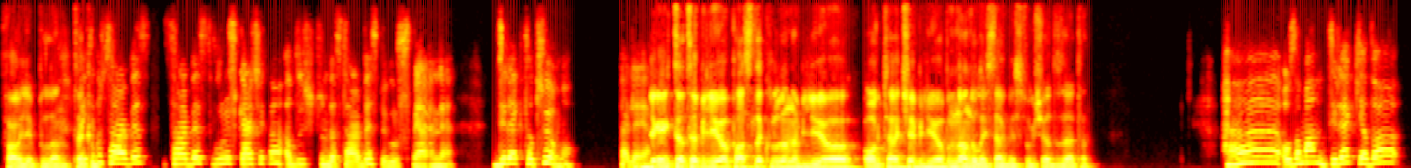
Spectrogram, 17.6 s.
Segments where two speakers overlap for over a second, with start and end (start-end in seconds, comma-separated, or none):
none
